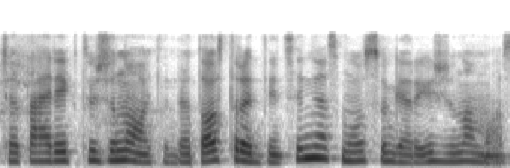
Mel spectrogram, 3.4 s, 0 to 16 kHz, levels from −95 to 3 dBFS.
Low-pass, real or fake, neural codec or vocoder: 7.2 kHz; fake; codec, 16 kHz, 6 kbps, DAC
